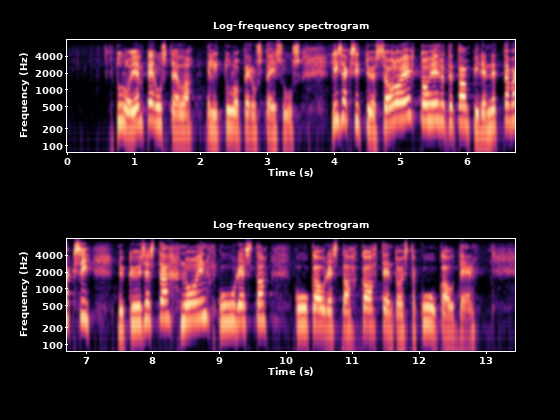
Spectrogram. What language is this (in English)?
Finnish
